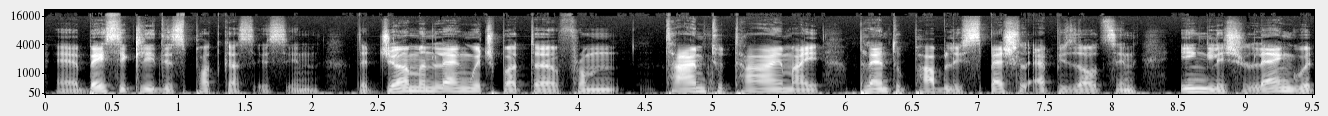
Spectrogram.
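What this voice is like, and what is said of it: German accent in English. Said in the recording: “my German accent and my not so perfect English”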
